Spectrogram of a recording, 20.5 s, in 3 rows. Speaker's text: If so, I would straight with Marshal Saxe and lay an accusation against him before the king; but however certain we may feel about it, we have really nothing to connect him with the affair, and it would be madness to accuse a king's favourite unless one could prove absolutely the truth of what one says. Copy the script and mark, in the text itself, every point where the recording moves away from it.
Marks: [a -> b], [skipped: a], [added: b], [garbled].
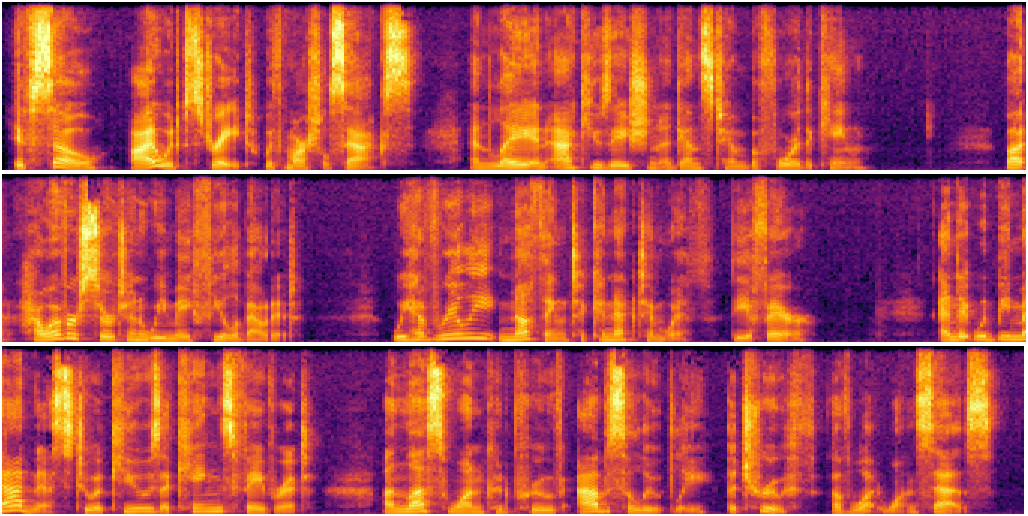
If so, I would straight with Marshal Saxe and lay an accusation against him before the king; but however certain we may feel about it, we have really nothing to connect him with the affair, and it would be madness to accuse a king's favourite unless one could prove absolutely the truth of what one says.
